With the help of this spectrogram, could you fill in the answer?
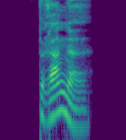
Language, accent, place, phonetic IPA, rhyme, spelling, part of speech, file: German, Germany, Berlin, [ˈdʁaŋə], -aŋə, Drange, noun, De-Drange.ogg
- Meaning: dative singular of Drang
